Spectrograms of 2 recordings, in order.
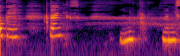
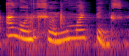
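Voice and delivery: usual speaking voice

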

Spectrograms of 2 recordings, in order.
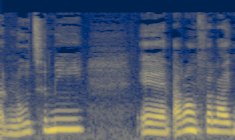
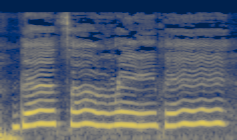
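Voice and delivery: raven croak; 11 semitones higher, much slower than usual. Pretend. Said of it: "That's me".

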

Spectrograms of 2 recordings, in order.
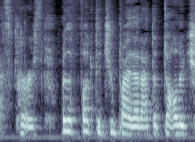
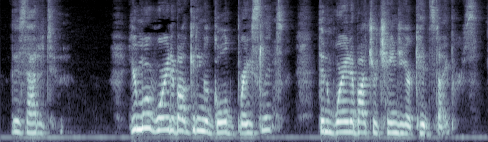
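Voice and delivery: ordinary delivery

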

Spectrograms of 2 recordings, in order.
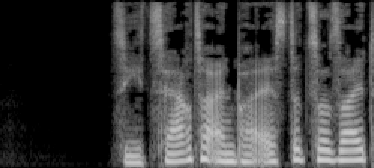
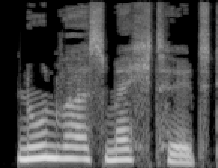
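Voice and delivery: plain reading voice

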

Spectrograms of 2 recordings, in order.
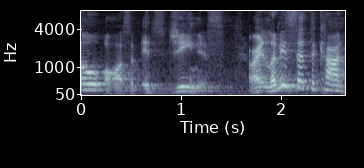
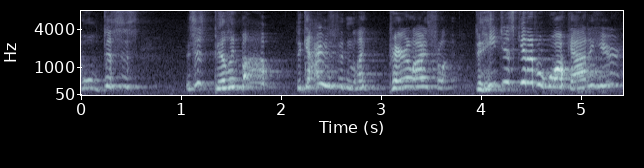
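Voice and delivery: high, disbelieving exclamation; astonished onlooker; 10 semitones higher than usual. Pretend. Townspeople seeing paralyzed man walk, astonished. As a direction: gasp out the disbelief with a laugh. Astonished crowd voiced in story.

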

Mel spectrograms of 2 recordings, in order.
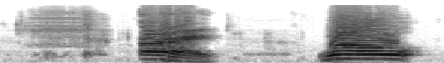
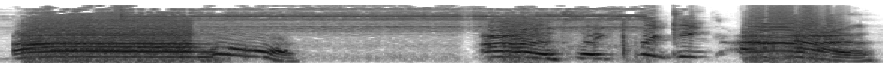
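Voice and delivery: pained screaming; 10 semitones higher, much slower than usual. Real, not acted. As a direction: scream as if your ears hurt. Screaming in pain at awful noise.

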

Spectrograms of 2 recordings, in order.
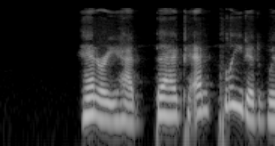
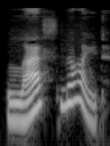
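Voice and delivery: plain reading voice

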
